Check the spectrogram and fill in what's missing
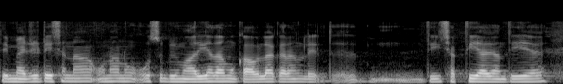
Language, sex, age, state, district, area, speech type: Punjabi, male, 30-45, Punjab, Shaheed Bhagat Singh Nagar, rural, spontaneous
